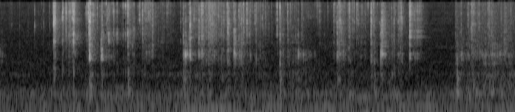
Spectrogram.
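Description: A bare hand crushes and crumbles a pile of thin, hollow, white dry soap shavings, curled into rolls on a metal tray, between its fingertips. The result is a quiet, dry, bright crackling and crinkling, with bursts of sharp snaps and crunches over a soft hiss.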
